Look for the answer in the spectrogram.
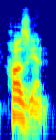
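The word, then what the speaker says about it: Khozyain: He's referred to during the book as, and I'm going to mispronounce this, it's Kozian? – Hozian. Yeah.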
